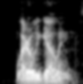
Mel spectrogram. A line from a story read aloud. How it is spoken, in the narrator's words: Sandeep asked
